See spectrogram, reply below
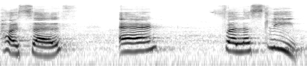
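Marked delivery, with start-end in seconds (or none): none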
